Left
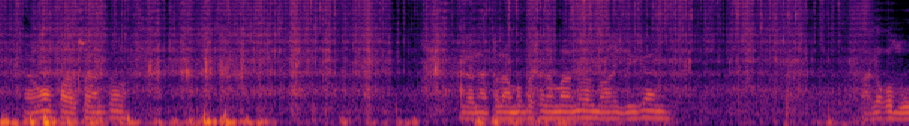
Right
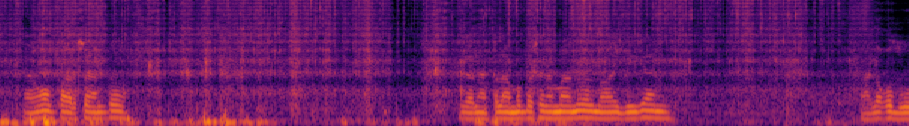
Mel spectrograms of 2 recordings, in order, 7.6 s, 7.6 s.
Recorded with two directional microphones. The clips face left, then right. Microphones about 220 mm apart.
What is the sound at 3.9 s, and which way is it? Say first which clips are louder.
Speech: right 9 dB; 40° right (ahead or behind).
